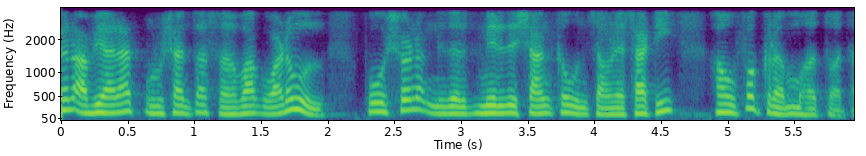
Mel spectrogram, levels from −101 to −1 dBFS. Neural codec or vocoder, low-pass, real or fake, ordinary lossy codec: codec, 24 kHz, 0.9 kbps, DualCodec; 3.6 kHz; fake; none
